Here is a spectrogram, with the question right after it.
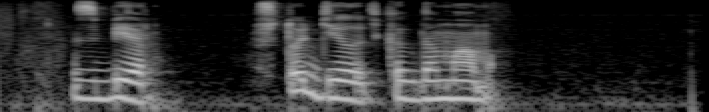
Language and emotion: Russian, sad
